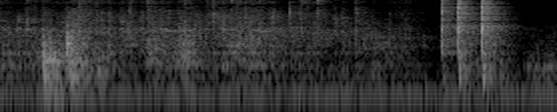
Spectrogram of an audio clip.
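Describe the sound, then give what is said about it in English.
A spoon stirring a cucumber drink in a glass, giving quick light clinks and taps in two short bursts, one near the start and one near the end, over a faint steady hum with quiet swishing between. “Let's give that a little stir.”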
